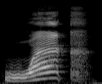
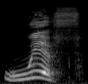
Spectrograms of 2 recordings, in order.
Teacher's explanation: now we got the unvoiced W sound the wh and it's actually backwards in the dictionary they'll actually spell it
